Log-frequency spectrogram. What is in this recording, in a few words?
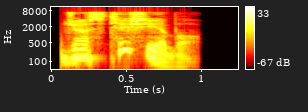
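"justiciable", British English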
